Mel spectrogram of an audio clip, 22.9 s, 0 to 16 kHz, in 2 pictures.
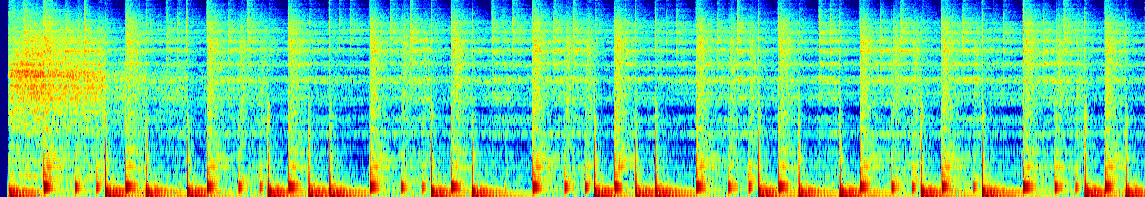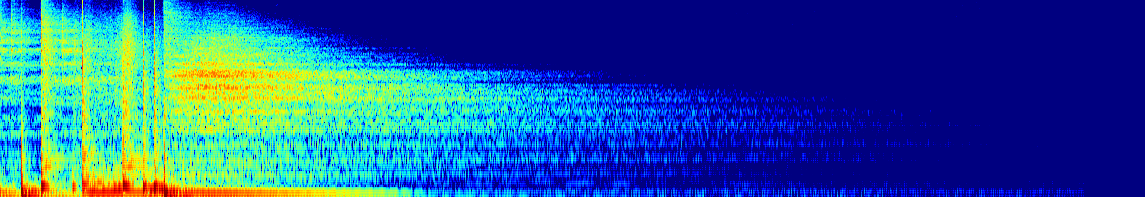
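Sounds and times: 
drum group through a compressor: 0:00.0 - 0:15.8.

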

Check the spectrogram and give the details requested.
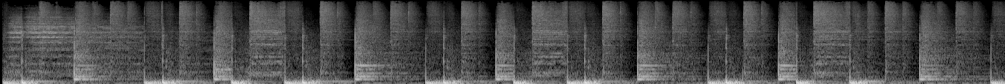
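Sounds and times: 
drumbeat: 0:00.0 - 0:10.0.

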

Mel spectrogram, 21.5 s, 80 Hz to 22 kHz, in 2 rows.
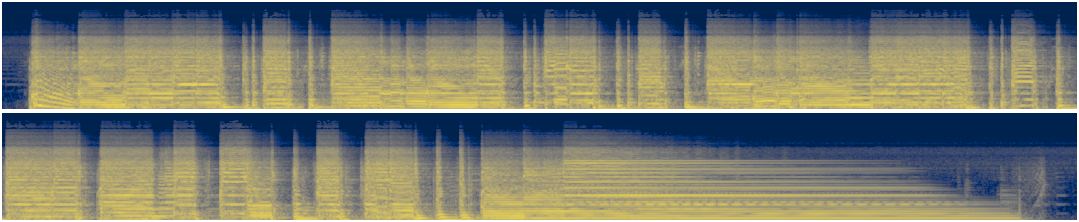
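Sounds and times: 
bright humbucker electric guitar: 0:00.0 - 0:21.3.

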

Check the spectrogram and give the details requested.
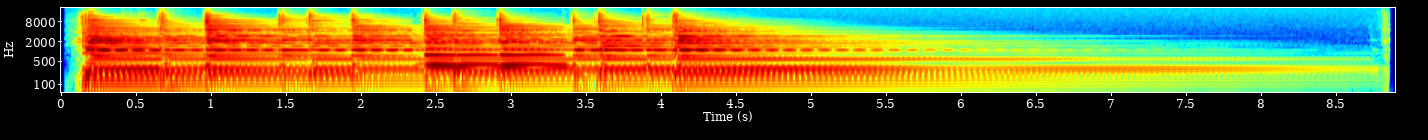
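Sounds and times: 
acoustic guitar recorded 90 degrees off axis: 0:00.0 - 0:08.8.

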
